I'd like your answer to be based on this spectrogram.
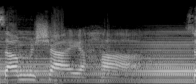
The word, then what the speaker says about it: samshayaha: An extra syllable, so it ends up being samshayaha.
